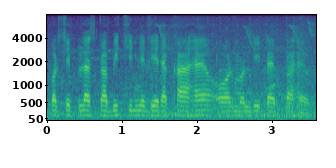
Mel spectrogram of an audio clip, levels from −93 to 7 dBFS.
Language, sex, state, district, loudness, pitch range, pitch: Hindi, male, Bihar, Jamui, -18 LUFS, 130-145 Hz, 140 Hz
